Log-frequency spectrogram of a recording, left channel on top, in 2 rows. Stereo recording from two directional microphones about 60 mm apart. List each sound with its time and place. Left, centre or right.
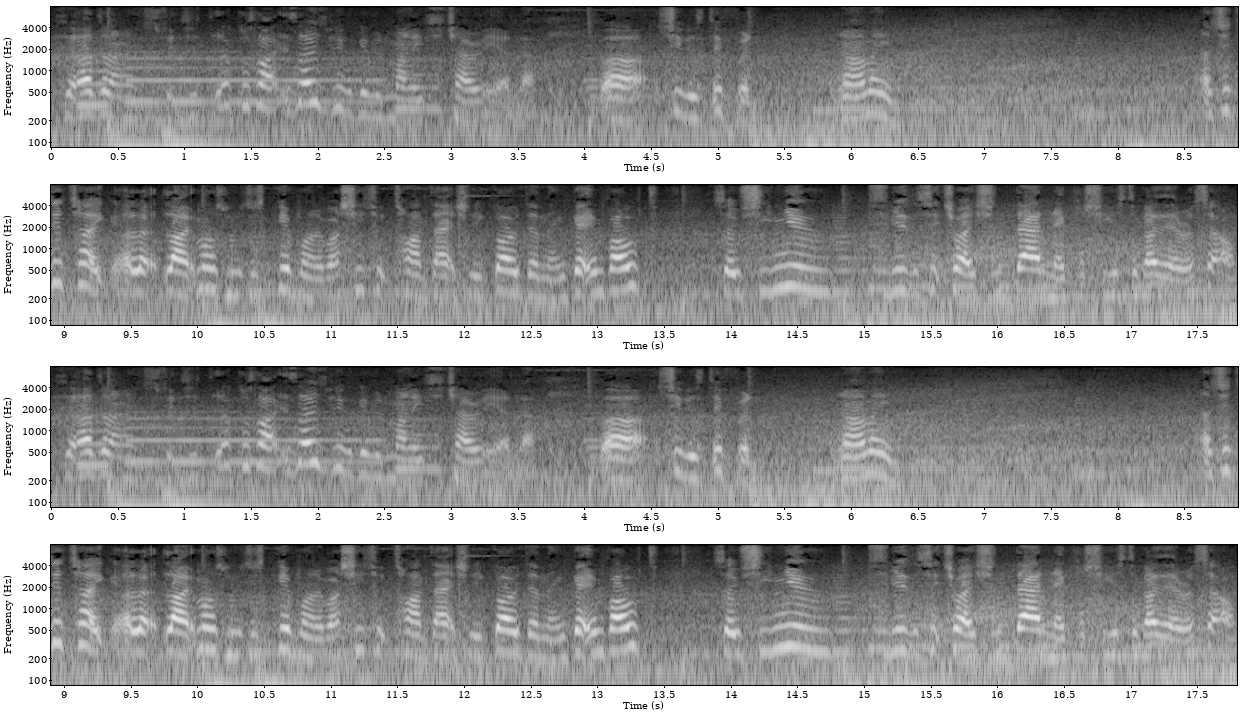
0.1 s speech: left
8.6 s speech: left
